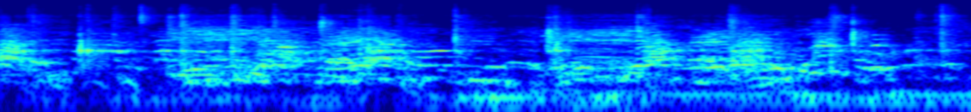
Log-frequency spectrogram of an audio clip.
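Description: A small group of people shouting and cheering together, with scattered hand claps.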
